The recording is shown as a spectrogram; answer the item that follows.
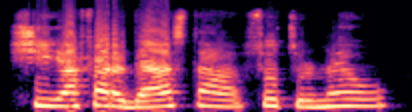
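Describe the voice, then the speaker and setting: A proud, troubled married woman , read by a woman narrator, urgent and pleading in a raised, fairly high voice. Her lines come across agitated and insistent in an audiobook scene. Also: little pitch movement, natural voice. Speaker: audiobook reader.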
